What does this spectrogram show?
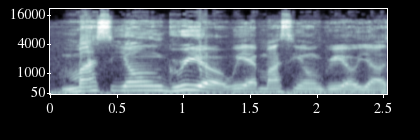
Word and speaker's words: Macillon Grio: How you pronounce it, Deja? Macillon Grio. Macillon Grio.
